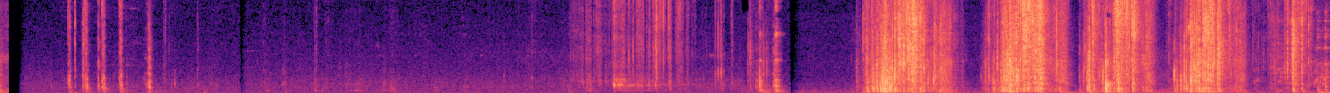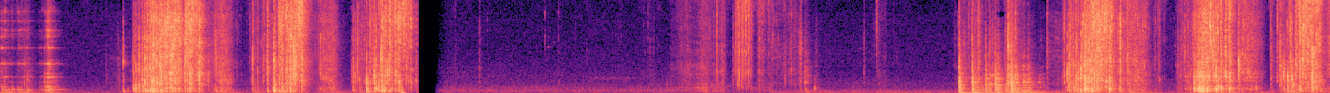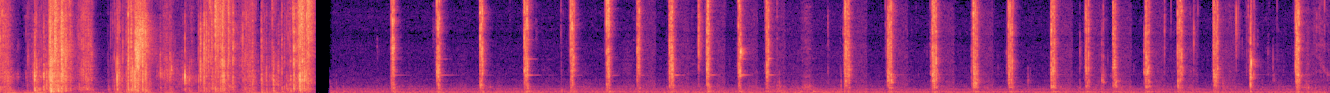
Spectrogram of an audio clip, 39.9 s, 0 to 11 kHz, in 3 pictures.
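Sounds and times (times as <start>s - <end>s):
slime squelching and crackling: 8.6s - 13.2s, 14.6s - 17.5s, 23.8s - 29.8s.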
